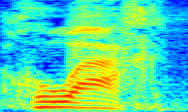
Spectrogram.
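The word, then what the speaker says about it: רוּחַ: que o espírito o ruah de Deus você sabe que a palavra espírito no antigo testamento é tradução de uma palavra Hebraica que se pronuncia Who are que não é uma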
